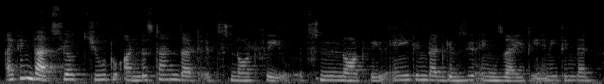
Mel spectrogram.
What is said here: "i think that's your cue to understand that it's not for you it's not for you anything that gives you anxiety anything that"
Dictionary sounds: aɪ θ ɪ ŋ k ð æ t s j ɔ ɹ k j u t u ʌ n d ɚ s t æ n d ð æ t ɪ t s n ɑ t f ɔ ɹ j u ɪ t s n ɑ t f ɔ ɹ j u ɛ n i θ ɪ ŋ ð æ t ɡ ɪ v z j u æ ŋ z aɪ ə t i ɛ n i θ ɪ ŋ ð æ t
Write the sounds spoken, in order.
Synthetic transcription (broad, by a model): aɪ t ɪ ŋ k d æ t s j ɔ ɹ k j u t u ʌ n d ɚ s t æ n d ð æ t ɪ t s n ɑ t f ɔ ɹ j u ɪ t s n ɑ t f ɔ ɹ j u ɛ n i t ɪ ŋ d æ t ɡ ɪ v z j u æ ŋ z aɪ ə t i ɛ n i t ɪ ŋ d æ t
